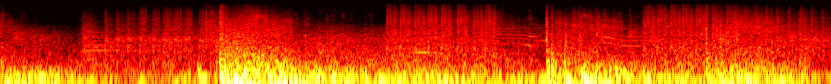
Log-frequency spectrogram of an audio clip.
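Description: Grenade blast in the Call of Duty: World at War video game, a heavy boom rising out of dense combat noise with scattered gunfire continuing around it.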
